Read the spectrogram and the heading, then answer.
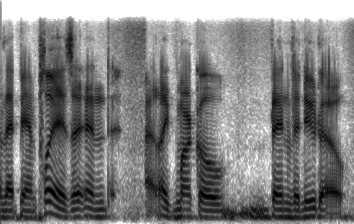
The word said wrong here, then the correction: Benevento: I think I said his name right. The keyboard player. – Benevento, thank you.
